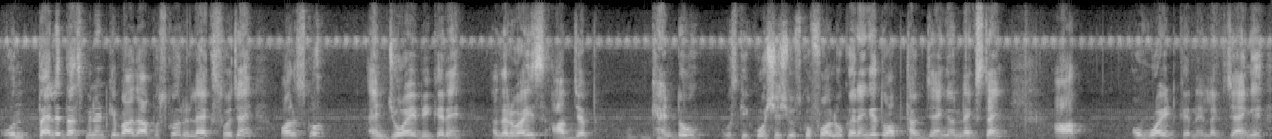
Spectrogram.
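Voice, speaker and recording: A Pakistani man who teaches English gives a patient, measured lesson, slipping English words and phrases into his speech again and again. His voice sits high and has a slightly mellow quality, with a faint hiss or hum in the recording.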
